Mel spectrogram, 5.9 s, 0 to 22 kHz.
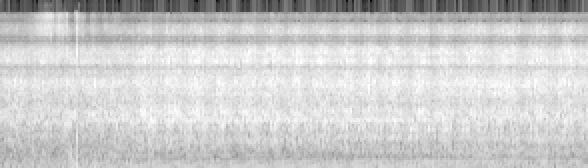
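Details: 2005 Ford 6.0L Powerstroke diesel, 80–100 miles after reman injectors, new fuel pump, filters and oil: rough idle with an uneven, clattery knock about four a second through harsh rattle, getting worse; owner suspects harness, FICM or injectors.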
